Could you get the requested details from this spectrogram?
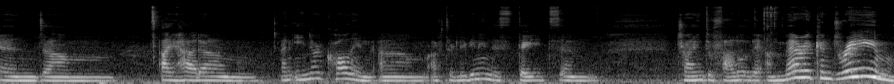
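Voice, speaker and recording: With a Spanish accent, a woman at medium pitch speaks at a fairly slow pace with ordinary pitch variation, amid audible room echo and noticeable background noise. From Venezuela, Mérida (Andes). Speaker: charity founder. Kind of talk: interview.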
